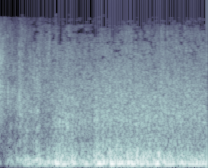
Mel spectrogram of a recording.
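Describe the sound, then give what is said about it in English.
A low, continuous rumble of thunder rolls through the whole stretch, deep and steady with slight swells, with no voices over it. “Uh, yeah, a little thunder in the background.”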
